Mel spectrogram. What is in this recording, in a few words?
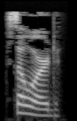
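"soared", British English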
